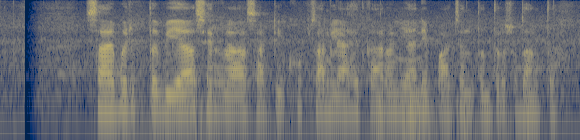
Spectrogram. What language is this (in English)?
Marathi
